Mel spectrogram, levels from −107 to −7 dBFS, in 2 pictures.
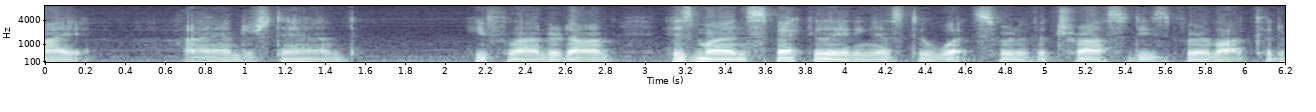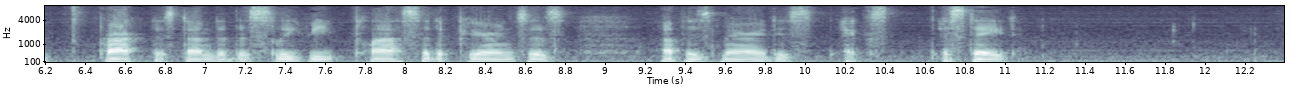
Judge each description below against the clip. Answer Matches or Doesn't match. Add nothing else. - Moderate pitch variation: Doesn't match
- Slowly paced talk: Matches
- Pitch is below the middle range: Matches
